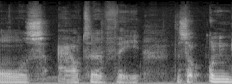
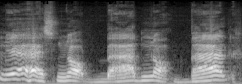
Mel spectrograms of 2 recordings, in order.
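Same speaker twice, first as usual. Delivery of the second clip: very loud, high-pitched words spoken through chewing; 7 semitones higher, 8 dB louder than usual. Describing a man eating meat, the speaker acts out his reply while imitating chewing. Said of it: "he chews the meat and he says".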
